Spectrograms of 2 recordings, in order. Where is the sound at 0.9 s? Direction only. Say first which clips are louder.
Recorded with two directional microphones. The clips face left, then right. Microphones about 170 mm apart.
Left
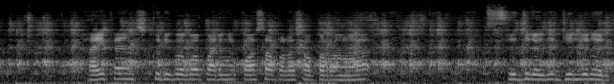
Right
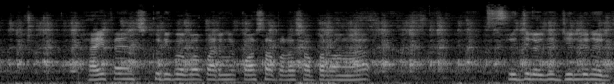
Even; 5° right (ahead or behind).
